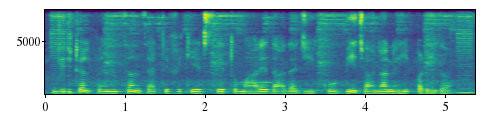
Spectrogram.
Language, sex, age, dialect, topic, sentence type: Hindi, female, 18-24, Awadhi Bundeli, banking, statement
